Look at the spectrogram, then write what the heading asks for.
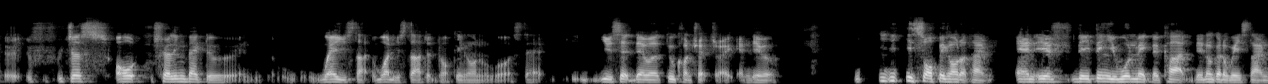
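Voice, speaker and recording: A man's voice: medium pitch, no echo. A man hosting a podcast, checking back on what his guest said and asking follow-up questions. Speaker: podcast host. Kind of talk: casual interview questions. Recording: dry, muffled lo-fi audio.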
